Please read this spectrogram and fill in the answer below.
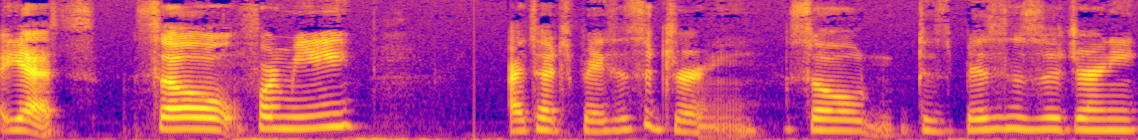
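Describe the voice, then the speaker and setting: With an ordinary speaking voice, a woman talks at a fairly slow pace and keeps her intonation fairly even. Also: fairly high pitch for a woman. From Tucson, Arizona (Tohono O'odham). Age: 20s. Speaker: nutrition club owner. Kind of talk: interview.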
